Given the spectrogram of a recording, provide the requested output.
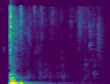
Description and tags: Some gruesome squelches, heavy impacts and random bits of foley that have been lying around.
blood, foley, gore, splat, vegtables, violent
